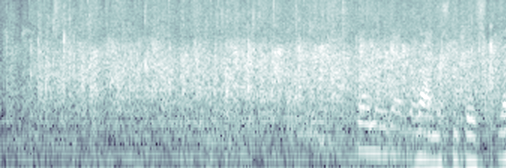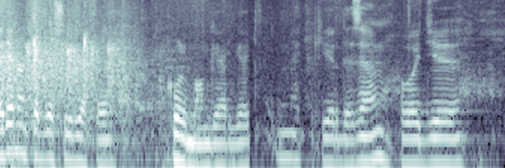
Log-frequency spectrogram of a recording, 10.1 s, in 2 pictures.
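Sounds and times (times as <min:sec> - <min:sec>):
audience applause: 0:00.0 - 0:06.7
speech: 0:03.6 - 0:09.8.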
